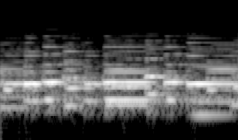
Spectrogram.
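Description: Solo grand piano playing a melody of several notes a second over sustained bass notes.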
